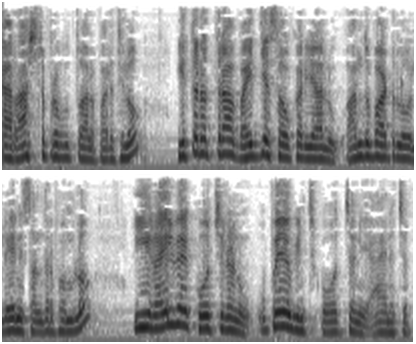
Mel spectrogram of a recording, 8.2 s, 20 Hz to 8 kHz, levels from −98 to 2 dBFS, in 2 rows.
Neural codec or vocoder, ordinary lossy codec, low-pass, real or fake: none; MP3, 64 kbps; 7.2 kHz; real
